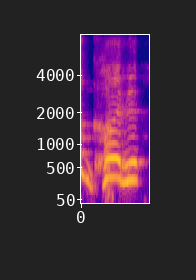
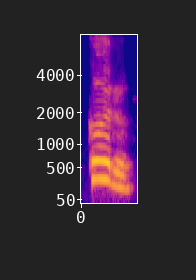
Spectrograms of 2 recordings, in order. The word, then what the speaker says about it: घर: So जब मैंने कहा घर तो I sound घर घर. Why? मैं घर कह रही हूँ घर. So try to speak ग ख ग and gh. This 4 letter.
